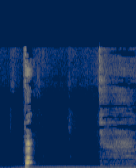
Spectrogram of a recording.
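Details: Non-speech vocalization from an adult male with Tourette syndrome: vocal tic (Tourette syndrome).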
